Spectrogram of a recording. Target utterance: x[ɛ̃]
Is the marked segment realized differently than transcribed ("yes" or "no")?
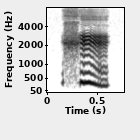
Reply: no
